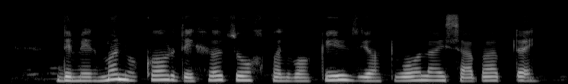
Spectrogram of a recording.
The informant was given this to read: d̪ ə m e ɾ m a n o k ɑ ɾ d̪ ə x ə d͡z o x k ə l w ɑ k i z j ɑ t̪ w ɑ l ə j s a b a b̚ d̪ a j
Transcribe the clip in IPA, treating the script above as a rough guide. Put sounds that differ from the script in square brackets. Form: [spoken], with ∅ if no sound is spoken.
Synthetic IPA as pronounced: d̪ ə m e ɾ m a n o k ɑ ɾ d̪ ə x ə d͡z o x [p] ə l w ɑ k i z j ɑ t̪ w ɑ l [a] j s a b a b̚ d̪ a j

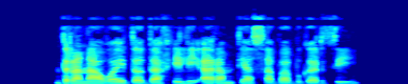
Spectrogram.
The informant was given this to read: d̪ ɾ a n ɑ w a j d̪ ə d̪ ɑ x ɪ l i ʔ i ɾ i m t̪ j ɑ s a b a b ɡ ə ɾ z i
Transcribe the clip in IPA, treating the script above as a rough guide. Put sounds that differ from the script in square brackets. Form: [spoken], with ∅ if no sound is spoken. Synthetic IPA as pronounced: d̪ ɾ a n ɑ w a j d̪ ə d̪ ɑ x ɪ l i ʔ [a] ɾ [a] m t̪ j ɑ s a b a b ɡ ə ɾ z i

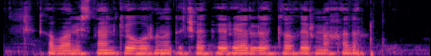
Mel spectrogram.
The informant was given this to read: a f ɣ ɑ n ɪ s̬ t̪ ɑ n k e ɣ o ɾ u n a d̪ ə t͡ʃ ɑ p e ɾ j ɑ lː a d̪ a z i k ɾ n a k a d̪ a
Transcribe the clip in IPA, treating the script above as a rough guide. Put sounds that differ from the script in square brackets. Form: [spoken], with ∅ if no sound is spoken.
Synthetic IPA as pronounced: a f ɣ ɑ n ɪ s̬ t̪ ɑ n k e ɣ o ɾ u n a d̪ ə t͡ʃ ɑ p e ɾ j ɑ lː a [t̪] a [ɣ] i [∅] ɾ n a [x] a d̪ a

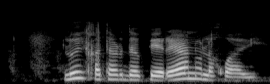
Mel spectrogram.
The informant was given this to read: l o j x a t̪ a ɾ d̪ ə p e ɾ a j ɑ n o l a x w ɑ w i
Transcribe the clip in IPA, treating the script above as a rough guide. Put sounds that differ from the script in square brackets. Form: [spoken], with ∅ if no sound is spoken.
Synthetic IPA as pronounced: l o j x a t̪ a ɾ d̪ ə p e ɾ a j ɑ n o l a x w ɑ w i

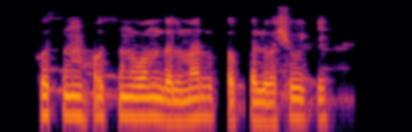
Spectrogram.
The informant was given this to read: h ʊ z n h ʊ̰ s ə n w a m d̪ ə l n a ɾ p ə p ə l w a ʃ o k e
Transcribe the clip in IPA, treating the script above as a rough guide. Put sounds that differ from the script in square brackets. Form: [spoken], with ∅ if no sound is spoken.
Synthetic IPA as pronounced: h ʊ [s] n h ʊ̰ s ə n w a m d̪ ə l [m] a ɾ p ə p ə l w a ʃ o k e

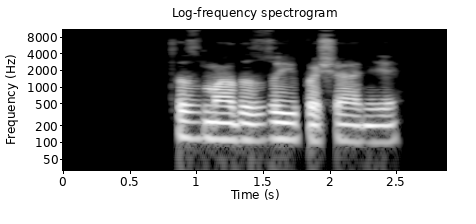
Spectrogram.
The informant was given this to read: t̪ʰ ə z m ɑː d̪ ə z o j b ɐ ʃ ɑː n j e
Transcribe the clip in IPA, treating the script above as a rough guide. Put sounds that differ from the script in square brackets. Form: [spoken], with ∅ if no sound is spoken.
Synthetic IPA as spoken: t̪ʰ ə z m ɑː d̪ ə z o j [p] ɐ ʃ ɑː n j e

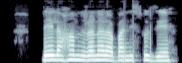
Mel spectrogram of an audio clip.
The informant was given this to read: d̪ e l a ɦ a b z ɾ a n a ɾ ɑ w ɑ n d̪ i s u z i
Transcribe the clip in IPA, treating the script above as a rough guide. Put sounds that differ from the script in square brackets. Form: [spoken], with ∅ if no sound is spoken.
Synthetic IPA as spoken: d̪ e l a ɦ a [m] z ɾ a n a ɾ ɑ [b] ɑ n d̪ i s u z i

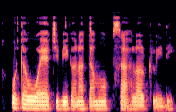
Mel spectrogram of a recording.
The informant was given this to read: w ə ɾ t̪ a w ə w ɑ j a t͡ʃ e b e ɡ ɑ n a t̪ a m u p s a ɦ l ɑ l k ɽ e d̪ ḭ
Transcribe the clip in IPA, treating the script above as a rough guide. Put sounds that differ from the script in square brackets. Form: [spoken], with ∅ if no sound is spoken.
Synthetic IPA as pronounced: w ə ɾ t̪ a w ə w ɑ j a t͡ʃ e b e ɡ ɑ n a t̪ a m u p s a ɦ l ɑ l k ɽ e d̪ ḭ

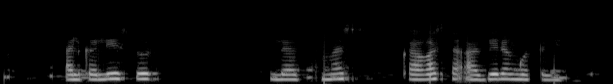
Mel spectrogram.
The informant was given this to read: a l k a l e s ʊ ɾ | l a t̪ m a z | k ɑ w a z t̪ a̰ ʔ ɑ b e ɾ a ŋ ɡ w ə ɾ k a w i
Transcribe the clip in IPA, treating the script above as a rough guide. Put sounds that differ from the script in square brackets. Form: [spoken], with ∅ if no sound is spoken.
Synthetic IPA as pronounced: a l k a l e s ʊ ɾ | l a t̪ m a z | k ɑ [ɣ] a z t̪ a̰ ʔ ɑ b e ɾ a ŋ ɡ w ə ɾ k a w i

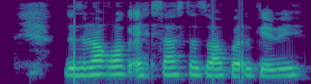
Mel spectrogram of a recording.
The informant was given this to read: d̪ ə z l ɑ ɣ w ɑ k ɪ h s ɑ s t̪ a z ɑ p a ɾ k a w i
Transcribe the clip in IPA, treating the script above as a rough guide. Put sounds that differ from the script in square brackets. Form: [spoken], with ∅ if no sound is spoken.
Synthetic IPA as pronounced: d̪ ə z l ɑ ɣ w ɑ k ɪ h s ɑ s t̪ a z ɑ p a ɾ k a w i

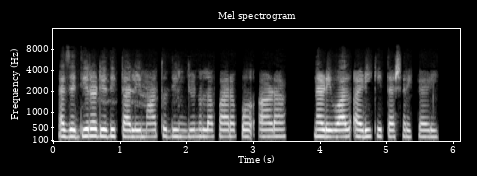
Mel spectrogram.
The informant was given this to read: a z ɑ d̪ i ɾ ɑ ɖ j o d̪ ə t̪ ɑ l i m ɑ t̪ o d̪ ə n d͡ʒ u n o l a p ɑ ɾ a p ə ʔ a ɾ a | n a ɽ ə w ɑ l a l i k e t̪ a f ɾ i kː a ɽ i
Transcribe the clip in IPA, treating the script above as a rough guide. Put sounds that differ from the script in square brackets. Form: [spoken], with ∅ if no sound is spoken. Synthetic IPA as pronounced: a z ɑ d̪ i ɾ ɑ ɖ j o d̪ ə t̪ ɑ l i m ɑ t̪ o d̪ ə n d͡ʒ u n o l a p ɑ ɾ a p ə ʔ a [ɽ] a | n a ɽ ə w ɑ l a [ɽ] i k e t̪ a [ʃ] ɾ i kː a ɽ i

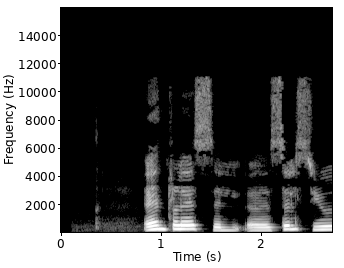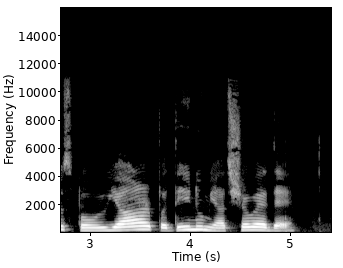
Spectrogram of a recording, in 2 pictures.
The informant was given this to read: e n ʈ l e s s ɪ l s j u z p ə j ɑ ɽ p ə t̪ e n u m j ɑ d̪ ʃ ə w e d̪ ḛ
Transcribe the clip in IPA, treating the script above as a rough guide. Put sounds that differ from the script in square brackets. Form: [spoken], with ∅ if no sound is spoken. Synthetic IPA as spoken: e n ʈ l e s s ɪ l s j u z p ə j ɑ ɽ p ə [d̪] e n u m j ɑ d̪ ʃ ə w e d̪ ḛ

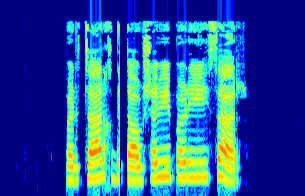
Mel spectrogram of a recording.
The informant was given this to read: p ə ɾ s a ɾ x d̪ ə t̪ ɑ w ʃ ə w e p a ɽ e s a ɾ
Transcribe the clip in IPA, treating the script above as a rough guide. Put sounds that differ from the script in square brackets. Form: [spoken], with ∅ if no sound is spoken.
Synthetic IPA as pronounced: p ə ɾ [t͡s] a ɾ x d̪ ə t̪ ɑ w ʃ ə w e p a ɽ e s a ɾ

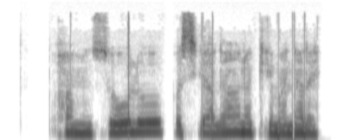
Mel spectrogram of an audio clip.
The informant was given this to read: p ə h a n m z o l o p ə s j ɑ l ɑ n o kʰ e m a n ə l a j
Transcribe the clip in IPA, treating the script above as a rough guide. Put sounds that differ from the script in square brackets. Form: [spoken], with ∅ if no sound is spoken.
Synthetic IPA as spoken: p ə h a [∅] m z o l o p ə s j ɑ l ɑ n o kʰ e m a n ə l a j

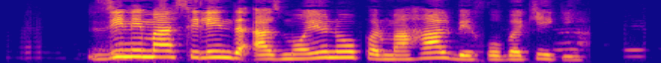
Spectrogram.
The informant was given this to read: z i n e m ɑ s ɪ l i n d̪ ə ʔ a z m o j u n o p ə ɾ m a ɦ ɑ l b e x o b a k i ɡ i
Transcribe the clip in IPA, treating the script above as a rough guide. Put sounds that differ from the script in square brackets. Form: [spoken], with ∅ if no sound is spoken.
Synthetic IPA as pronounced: z i n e m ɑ s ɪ l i n d̪ ə ʔ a z m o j u n o p ə ɾ m a ɦ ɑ l b e x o b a k [e] ɡ i

